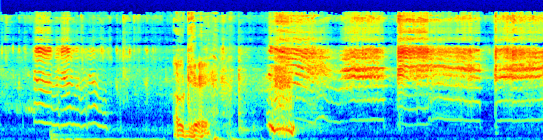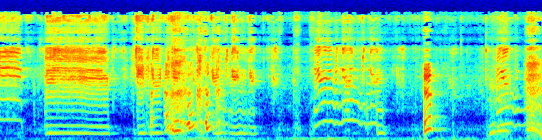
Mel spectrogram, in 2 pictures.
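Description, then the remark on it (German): Otters squeal in a rapid series of shrill, whiny, high-pitched calls, loud, rising and falling in pitch, with a brief spoken word near the end. “Hier ist, wie ein Otter klingt.”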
